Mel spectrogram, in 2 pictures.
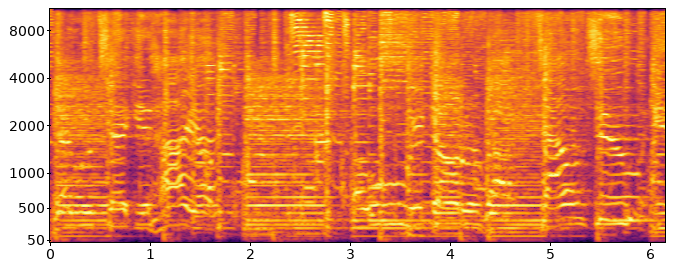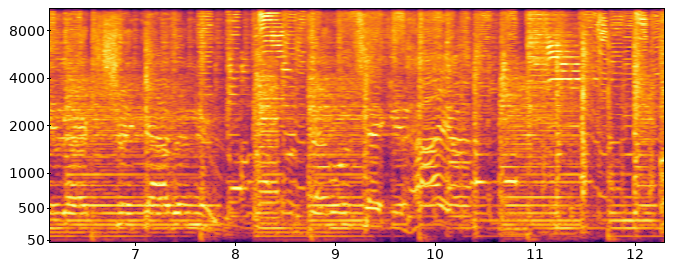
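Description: Rock band playing live: an electric guitar carries the lead, its notes bending and wavering in pitch, over steady drums and bass.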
